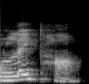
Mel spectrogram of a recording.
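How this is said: It is said in a British accent.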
